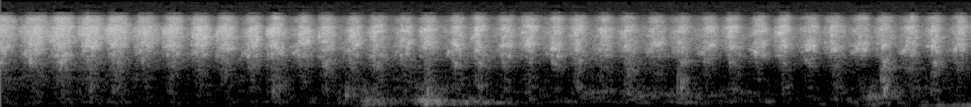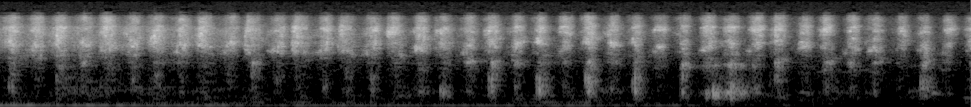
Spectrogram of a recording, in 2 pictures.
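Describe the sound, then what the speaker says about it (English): Palms rub together during a hatha yoga session: quiet, steady rhythmic swishing strokes, close and soft, with no talk. "rub your palms."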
